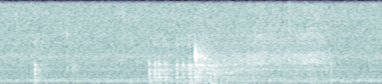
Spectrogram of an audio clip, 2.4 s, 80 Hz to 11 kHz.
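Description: Glue stick rubbed across a glass 3D-printer build plate: faint creaky rubbing strokes, strongest about a second in, with a few small clicks.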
